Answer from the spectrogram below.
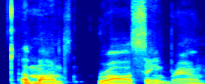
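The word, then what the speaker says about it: Amon-Ra St. Brown: Amon Ross St. Brown.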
